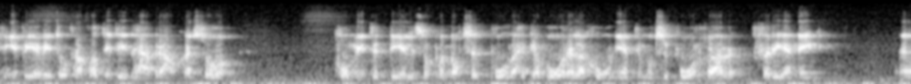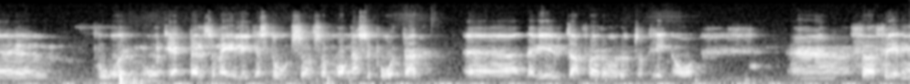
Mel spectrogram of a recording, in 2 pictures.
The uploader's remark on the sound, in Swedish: Dåligt ljud. Dåliga klippningar.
